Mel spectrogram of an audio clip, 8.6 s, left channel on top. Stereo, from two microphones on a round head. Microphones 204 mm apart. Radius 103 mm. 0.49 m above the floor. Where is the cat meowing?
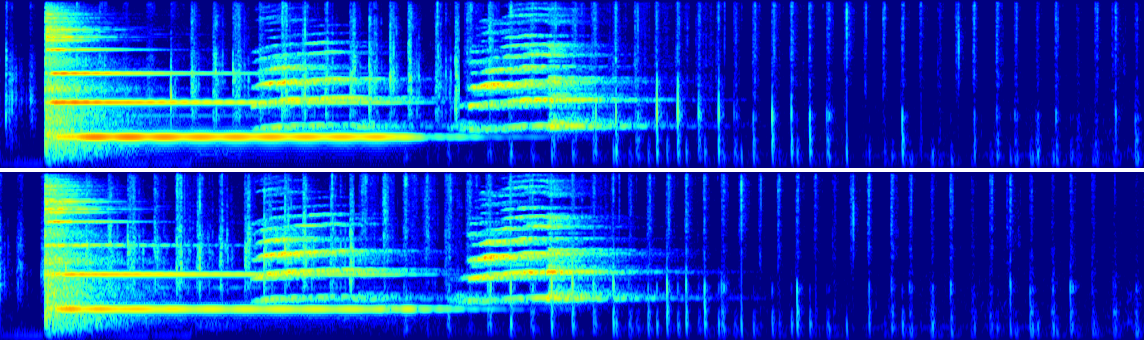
30° right (ahead or behind), 0.6 m.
